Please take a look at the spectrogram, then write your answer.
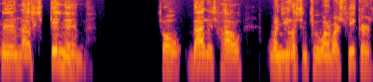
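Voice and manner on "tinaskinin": Tinaskinin said slowly, tone up on ski; slow rising second-last syllable. Shown as a demonstration. Teacher slowly showing the tone on Tinaskinin. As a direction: draw Tinaskinin out, lifting ski. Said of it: "goes up in tone".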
